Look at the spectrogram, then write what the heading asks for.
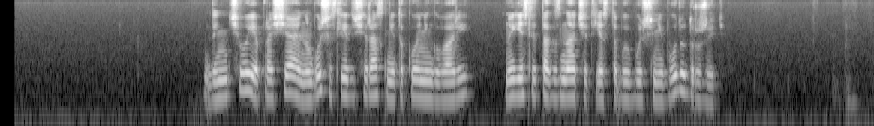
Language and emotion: Russian, neutral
